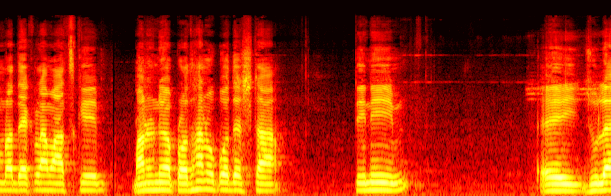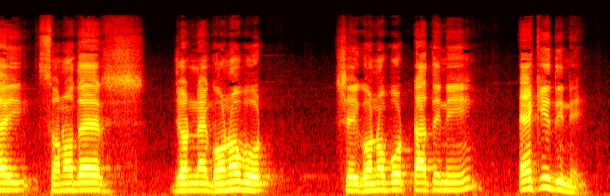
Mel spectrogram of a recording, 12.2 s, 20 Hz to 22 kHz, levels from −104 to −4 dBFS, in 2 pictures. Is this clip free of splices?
no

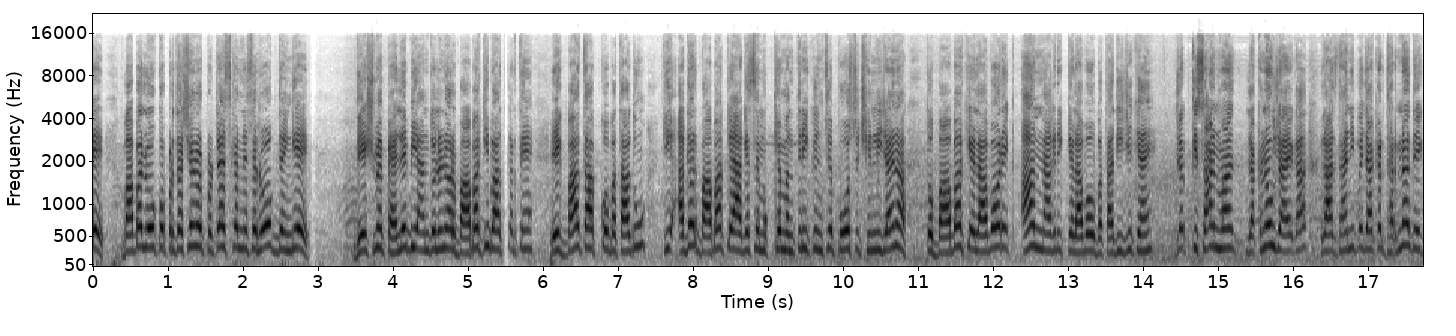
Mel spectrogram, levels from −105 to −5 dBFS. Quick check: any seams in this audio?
yes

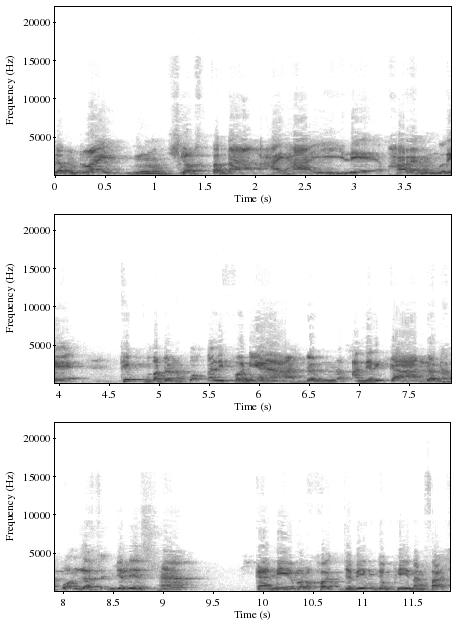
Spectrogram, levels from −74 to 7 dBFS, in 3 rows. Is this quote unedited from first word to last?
yes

